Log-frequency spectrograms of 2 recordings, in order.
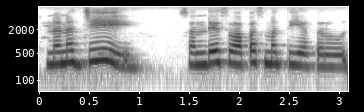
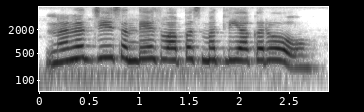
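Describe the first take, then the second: First: Said in the usual way. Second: "ननद जी संदेश वापस मत लिया करो" called out louder and higher; loud playful scolding. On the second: Real, not acted. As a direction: tell her off loudly, half-joking. Scolding a message deleter. (ज़ोर से मज़ाकिया डांट)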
